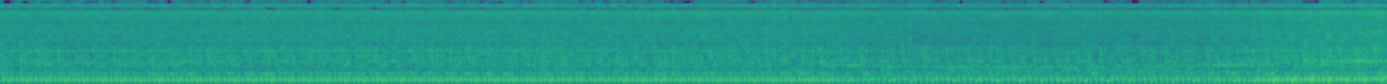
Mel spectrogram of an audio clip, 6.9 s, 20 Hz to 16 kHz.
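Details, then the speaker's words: 2002 Toyota Camry, 273,000 miles, sat over 5 years, after rejoining the cut coil pack wiring: even steady idle with smooth low drone, no misses or knocks; runs well. "It runs and runs pretty good. you know, for to have 273,000 miles on it."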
